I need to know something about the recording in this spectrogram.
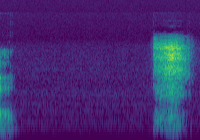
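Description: A woman's short, sharp breath drawn in through the nose, about a second and a half in.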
